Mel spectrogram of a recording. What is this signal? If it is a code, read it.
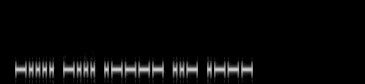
Morse code, heard as a keyed tone, about 36 wpm, 700 Hz. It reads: 6B1UJ
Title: Five Challenging Letter-Number Combinations 35wpm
